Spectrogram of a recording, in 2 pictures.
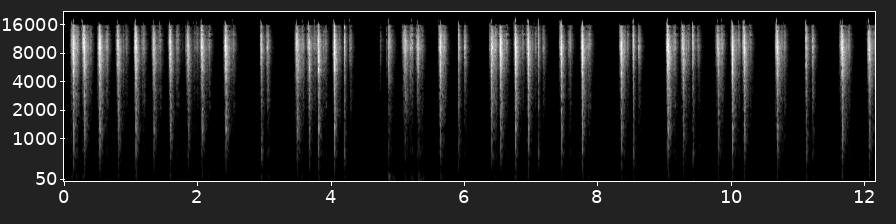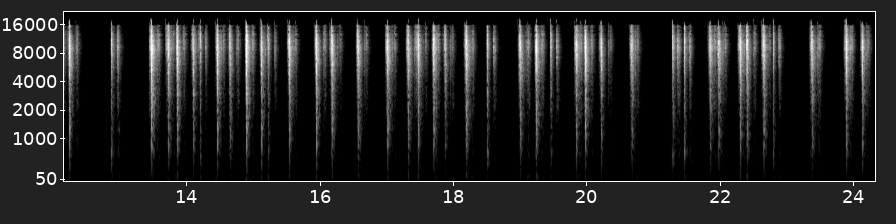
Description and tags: Typewriter snippet 01 stereo [loop]
Looking for mono?
Processed recording of a portable mechanical typewriter.
Captured using a Clippy EM172 microphone and a Zoom H5 recorder.
Edited and processed in ocenaudio.
It's always nice to hear what projects you use these sounds for.
One more thing. Maybe check out my links, perhaps you'll find something you like. :o)
loop, letter, vintage, typewriter, typing, recording, office, writing, keyboard, Schreibmaschine, key, impulse, dry, write, mechanical, keystroke, old, type, writer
